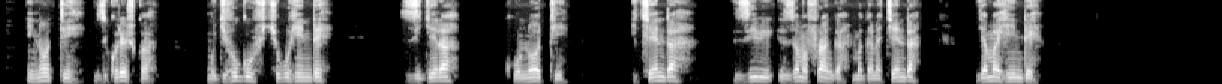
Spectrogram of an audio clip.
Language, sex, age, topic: Kinyarwanda, male, 18-24, finance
